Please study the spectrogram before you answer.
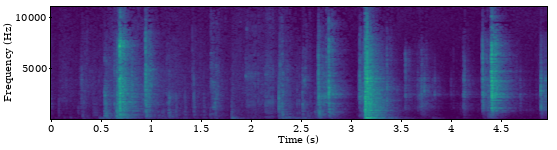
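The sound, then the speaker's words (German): Heavy banging on a door: a few irregular, loud, dull thumps, one standing out sharper and stronger than the rest, with quieter knocks in between. “Herr Steiger! Machen Sie die Tür auf! Verdammt!”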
